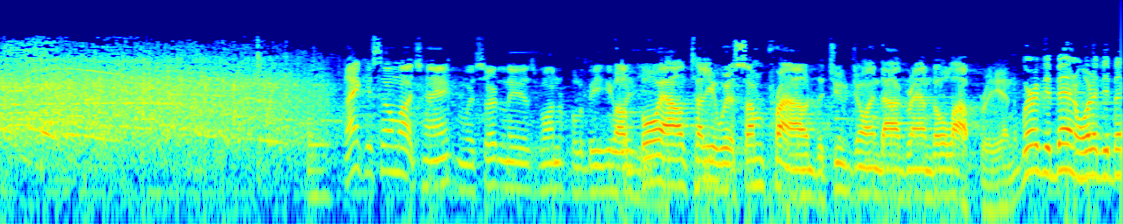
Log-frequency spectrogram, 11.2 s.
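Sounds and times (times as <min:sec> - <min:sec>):
audience applause welcoming a guest on a Grand Ole Opry country music show: 0:00.0 - 0:04.0
speech: 0:02.6 - 0:11.2.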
